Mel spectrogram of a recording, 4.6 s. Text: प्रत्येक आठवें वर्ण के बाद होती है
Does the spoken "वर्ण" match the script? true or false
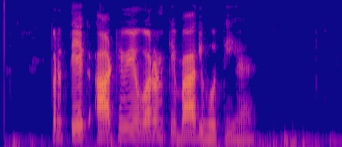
true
